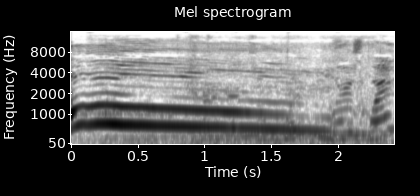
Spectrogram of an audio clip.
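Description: A person's voice holding one long drawn-out note of about two seconds that slides slowly down in pitch, a playful mock howl rather than speech.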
